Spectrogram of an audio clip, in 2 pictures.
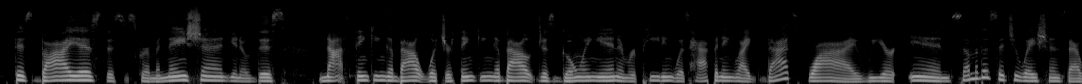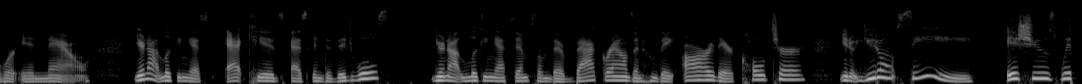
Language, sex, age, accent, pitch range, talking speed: English, female, 20-39, American, 155-235 Hz, 175 wpm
